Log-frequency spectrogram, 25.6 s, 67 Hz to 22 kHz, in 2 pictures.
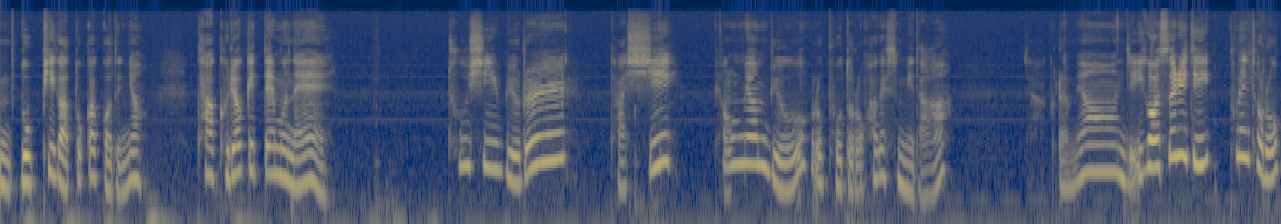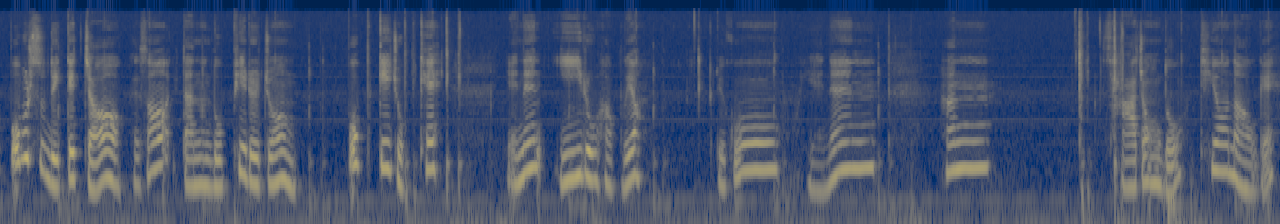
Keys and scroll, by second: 3.9-4.6 typing, 8.5-9.2 typing, 16.9-17.3 typing, 23.7-24.0 typing.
